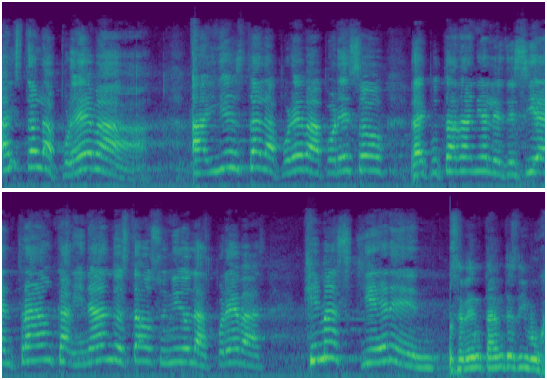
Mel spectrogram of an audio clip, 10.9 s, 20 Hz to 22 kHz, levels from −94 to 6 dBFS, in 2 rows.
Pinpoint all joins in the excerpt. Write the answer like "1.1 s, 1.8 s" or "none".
9.9 s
